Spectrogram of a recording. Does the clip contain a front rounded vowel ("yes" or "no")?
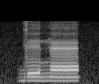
no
